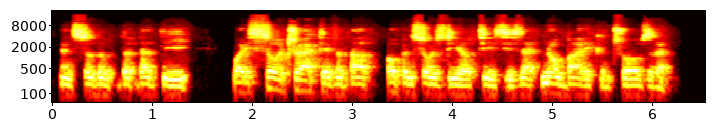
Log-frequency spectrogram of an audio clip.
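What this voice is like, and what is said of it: French accent. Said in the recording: “my crappy French accent”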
